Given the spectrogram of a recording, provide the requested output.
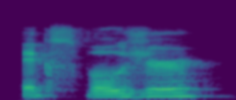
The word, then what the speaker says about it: exposure: North ready yes your word has two correct pronunciations exposure exposure may I hear the word again exposure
